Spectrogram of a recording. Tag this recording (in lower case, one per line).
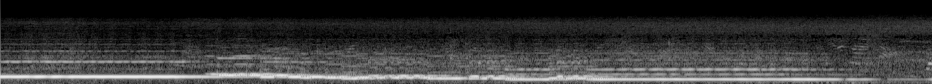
music
flute
speech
